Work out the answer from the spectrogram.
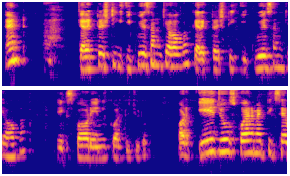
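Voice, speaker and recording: A man teaches maths in a voice that sits somewhat high for a man. He works through exam problems out loud, checking in with his students often. He stops to correct himself mid-thought. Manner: talks to students directly, "bhai" and "clear?", thinks aloud and corrects himself. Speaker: math teacher. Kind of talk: exam problem walkthrough lesson.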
